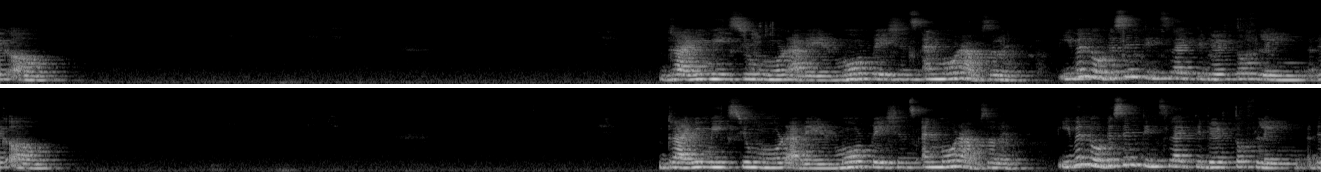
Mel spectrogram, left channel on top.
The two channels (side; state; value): both; normal; correlation 0.52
